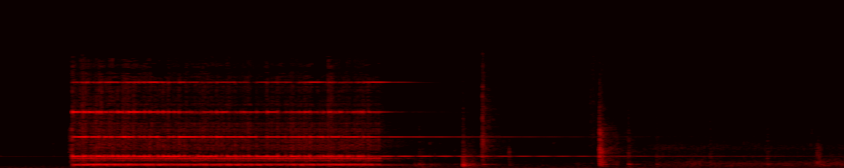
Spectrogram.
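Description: A telephone rings in one long, bright metallic peal that holds steady for about two seconds, then fades into a decaying rattle with a few light clicks, and no voices.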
